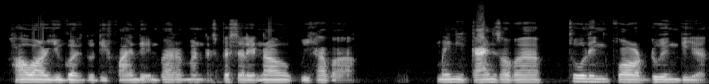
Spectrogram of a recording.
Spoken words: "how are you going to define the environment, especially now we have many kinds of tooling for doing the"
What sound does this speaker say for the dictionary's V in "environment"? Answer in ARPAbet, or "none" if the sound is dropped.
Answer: V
